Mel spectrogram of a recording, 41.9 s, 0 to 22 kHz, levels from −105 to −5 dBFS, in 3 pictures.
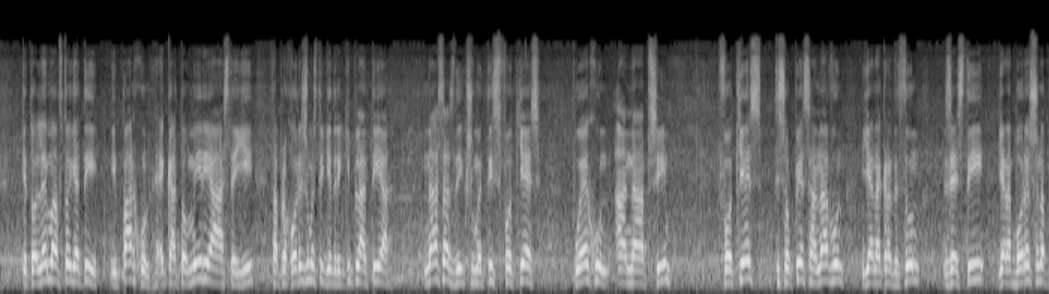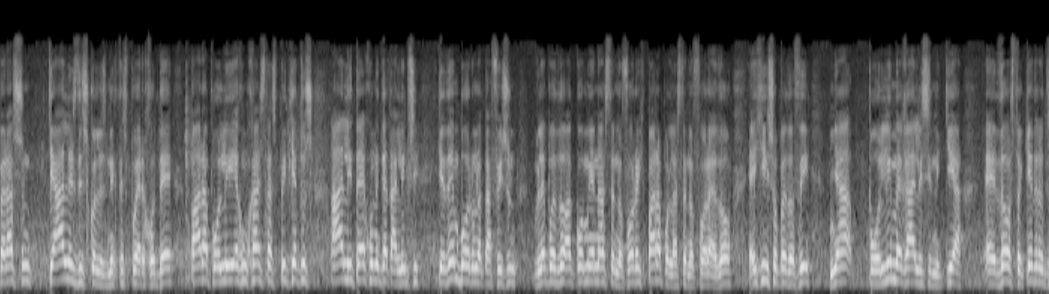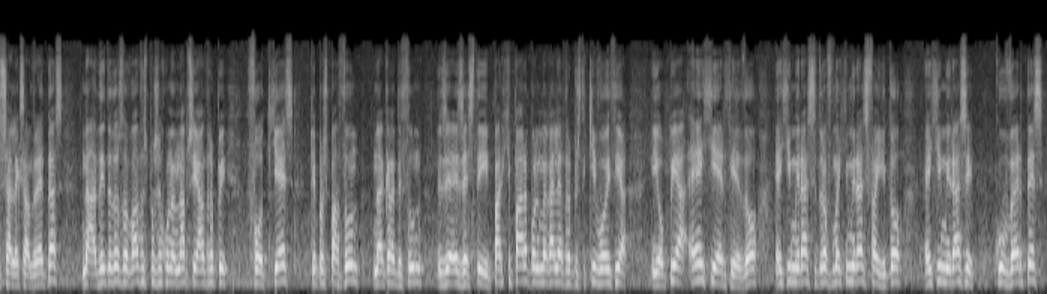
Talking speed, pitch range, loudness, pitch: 165 wpm, 175-205 Hz, -26 LUFS, 190 Hz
